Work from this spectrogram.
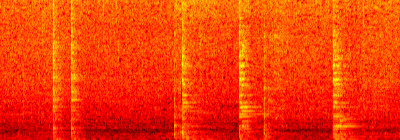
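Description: Vegetables for chili sauté in a pan under a soft, steady sizzle, broken by a few sharp scraping strokes as they are stirred, close and with no talking.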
